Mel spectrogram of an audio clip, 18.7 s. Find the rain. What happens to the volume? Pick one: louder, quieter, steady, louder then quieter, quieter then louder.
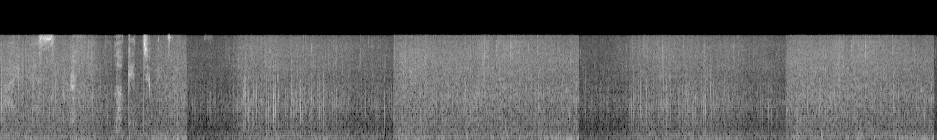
steady.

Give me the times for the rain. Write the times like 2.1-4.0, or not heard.
0.0-18.7.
